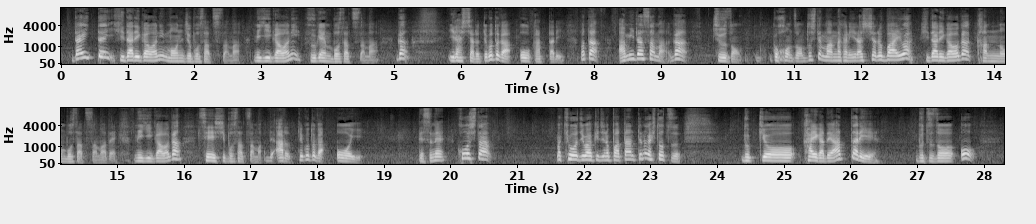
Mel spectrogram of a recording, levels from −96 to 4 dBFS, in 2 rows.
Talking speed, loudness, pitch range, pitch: 285 characters per minute, -20 LUFS, 130-195 Hz, 155 Hz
